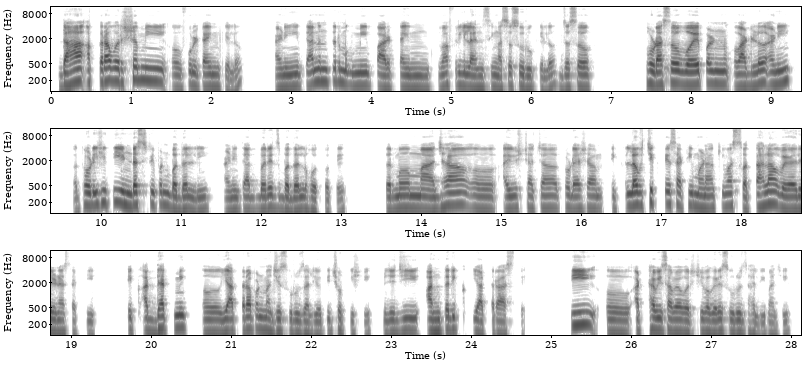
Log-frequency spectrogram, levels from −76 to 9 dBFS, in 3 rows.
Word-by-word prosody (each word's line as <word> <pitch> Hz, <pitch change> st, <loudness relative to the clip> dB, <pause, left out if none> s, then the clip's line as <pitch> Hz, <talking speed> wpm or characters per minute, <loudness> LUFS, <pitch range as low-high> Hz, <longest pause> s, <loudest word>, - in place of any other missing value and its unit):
10-11 180 Hz, +3 st, +6 dB
वर्ष 190 Hz, 0 st, 0 dB
मी 195 Hz, -3 st, +1 dB
अ, 135 Hz, -1 st, -6 dB
फुल 155 Hz, -2 st, -2 dB
टाईम 140 Hz, -1 st, 0 dB
केलं 110 Hz, -4 st, -9 dB, 0.4 s
आणि 135 Hz, +2 st, -1 dB
त्यानंतर 180 Hz, +3 st, 0 dB
मग 170 Hz, -4 st, -2 dB
मी 150 Hz, -, +3 dB
पार्ट 130 Hz, -2 st, +1 dB
टाईम 130 Hz, -1 st, -2 dB
किंवा 140 Hz, +2 st, -3 dB
फ्रीलान्सिंग 130 Hz, -2 st, -1 dB
असं 125 Hz, +4 st, -3 dB
सुरु 135 Hz, -3 st, -3 dB
केलं. 125 Hz, +3 st, -7 dB
जसं 130 Hz, +1 st, -1 dB, 0.7 s
थोडंसं 165 Hz, +1 st, +5 dB
वय 160 Hz, 0 st, +8 dB
पण 165 Hz, -1 st, +2 dB
वाढलं 145 Hz, +4 st, +2 dB
आणि 165 Hz, +3 st, +1 dB, 0.5 s
थोडीशी 170 Hz, +3 st, +2 dB
ती 205 Hz, -1 st, +3 dB
इंडस्ट्री 170 Hz, 0 st, +3 dB
पण 175 Hz, -1 st, -2 dB
बदलली. 135 Hz, -1 st, -1 dB, 0.2 s
आणि 125 Hz, +1 st, -4 dB
त्यात 135 Hz, -1 st, -1 dB
बरेच 140 Hz, +1 st, 0 dB
बदल 130 Hz, 0 st, +1 dB
होत 125 Hz, -3 st, -4 dB
होते. 115 Hz, 0 st, -10 dB, 0.5 s
तर 130 Hz, -, 0 dB
मग 145 Hz, +1 st, +1 dB
माझ्या 140 Hz, +4 st, +3 dB
अ, 140 Hz, -4 st, -3 dB, 0.2 s
आयुष्याच्या 140 Hz, +1 st, -3 dB
थोड्याश्या 140 Hz, -1 st, -1 dB, 0.2 s
एक 130 Hz, -1 st, -11 dB
लवचिकतेसाठी 170 Hz, -1 st, +1 dB
म्हणा 145 Hz, -3 st, -1 dB
किंवा 160 Hz, +1 st, -3 dB
स्वतःला 165 Hz, +2 st, +1 dB
वेळ 140 Hz, -4 st, +3 dB
देण्यासाठी 125 Hz, -3 st, -4 dB, 0.4 s
एक 145 Hz, -1 st, -7 dB
आध्यात्मिक 155 Hz, +4 st, +2 dB, 0.2 s
अ, 130 Hz, -, -4 dB, 0.2 s
यात्रा 135 Hz, +2 st, +3 dB
पण 150 Hz, 0 st, -3 dB
माझी 135 Hz, -2 st, -2 dB
सुरु 125 Hz, -1 st, -6 dB
झाली 115 Hz, -1 st, -5 dB
होती 115 Hz, +3 st, -8 dB
छोटीशी, 115 Hz, -4 st, -10 dB
म्हणजे 120 Hz, +1 st, -6 dB
जी 140 Hz, +1 st, 0 dB, 0.2 s
आंतरिक 145 Hz, +3 st, -1 dB
यात्रा -, -, -2 dB
असते. -, -, -8 dB
ती 190 Hz, 0 st, +3 dB, 0.2 s
अ, -, -, -3 dB, 0.3 s
28व्या 135 Hz, 0 st, +1 dB
वर्षी 120 Hz, +1 st, -3 dB
वगैरे 125 Hz, 0 st, -1 dB
सुरु 125 Hz, -1 st, -4 dB
झाली 115 Hz, -3 st, -9 dB
माझी. 110 Hz, +2 st, -12 dB
140 Hz, 150 wpm, -25 LUFS, 130-165 Hz, 0.7 s, वय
